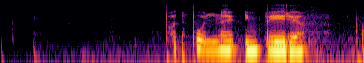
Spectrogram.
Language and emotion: Russian, neutral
